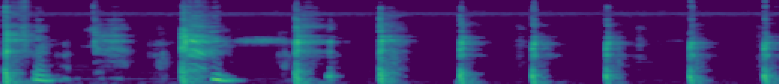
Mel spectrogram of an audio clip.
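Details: Acted coughing challenge by an adult woman who says she has a bit of a cough: hawking throat-clearing at the start, then about ten sharp, forceful coughs.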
